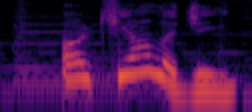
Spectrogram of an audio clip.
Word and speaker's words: archaeology: Here again ch doesn't sound like ch. It sounds like c. That's why we say archaeology.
